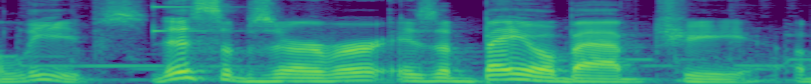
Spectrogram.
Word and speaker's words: baobab: This Observer is a baobab tree. A baobab? Baobab? How do you pronounce it?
